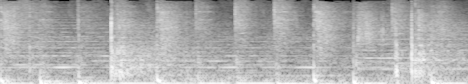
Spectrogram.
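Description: Background music with a steady bass beat, with sharp pickleball paddle hits on the ball about half a second in and again at the end.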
